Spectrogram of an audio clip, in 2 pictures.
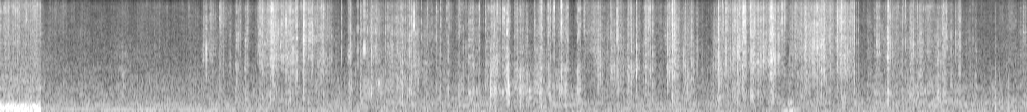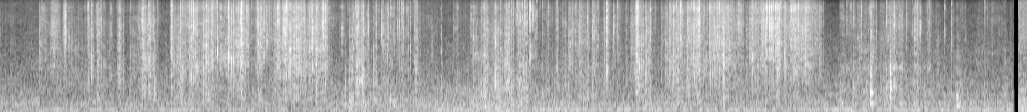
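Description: Paper wrapper rustling and crinkling in irregular bursts as a burger is wrapped by hand, over a faint steady low hum.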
